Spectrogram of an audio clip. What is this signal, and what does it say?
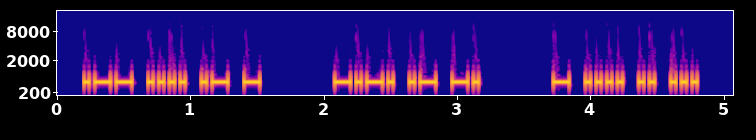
Morse code, heard as a keyed tone, about 30 wpm, 700 Hz. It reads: WHAT CAN THIS
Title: 2x Word-Spacing - Sentences from Top 100 Words - 30wpm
